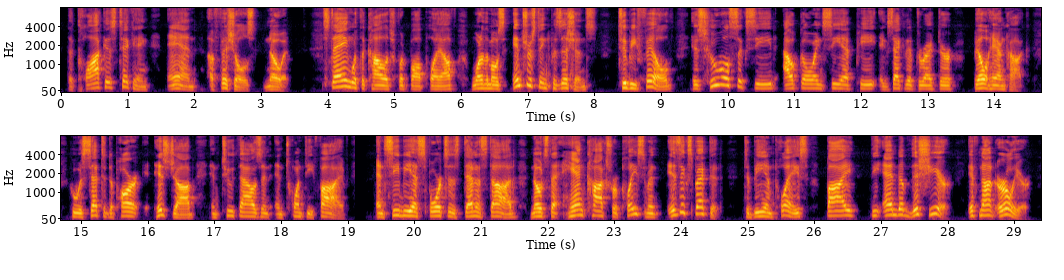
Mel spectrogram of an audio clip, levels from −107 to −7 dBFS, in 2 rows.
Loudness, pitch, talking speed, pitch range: -22 LUFS, 155 Hz, 135 wpm, 130-185 Hz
